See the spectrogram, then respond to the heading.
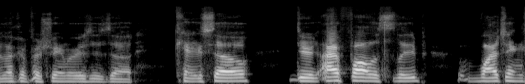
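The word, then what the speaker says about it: KaseOh: Real country like Queso like the cheese, right?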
